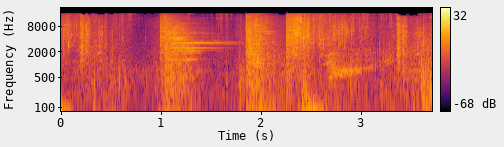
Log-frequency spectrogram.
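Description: Metal blades clash and strike armour.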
